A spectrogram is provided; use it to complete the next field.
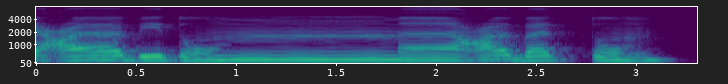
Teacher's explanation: آپ جو نون کی آواز ہے عابدن، تو وہ جو نون ہے اس کو ہم مکس کر دیں گے ان دونوں کی آوازوں میں، یعنی دال اور میم کا جو ساؤنڈ ہے اس کے اندر نون کی آواز مکس ہو جائے گی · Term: ادغام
